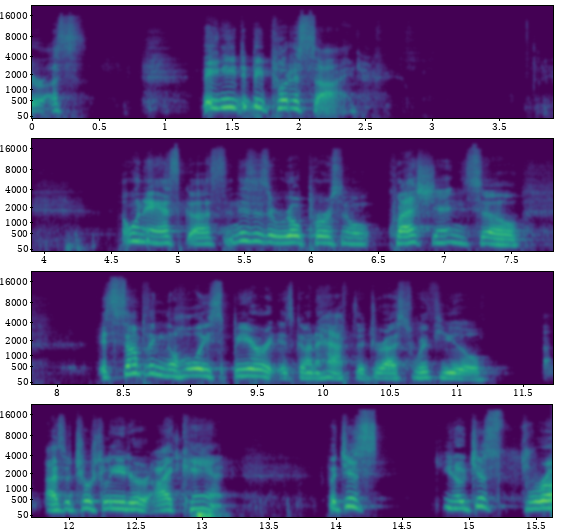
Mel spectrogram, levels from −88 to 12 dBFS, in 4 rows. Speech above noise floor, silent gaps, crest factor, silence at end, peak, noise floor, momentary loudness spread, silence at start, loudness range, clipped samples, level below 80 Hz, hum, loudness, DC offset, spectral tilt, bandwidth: over 68 dB; none; 20 dB; 0 s; -4 dBFS; under -90 dBFS; 11 LU; 0 s; 5 LU; under 0.1%; -40 dBFS; none; -23 LUFS; under 0.1%; -4.5 dB/octave; 17.5 kHz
